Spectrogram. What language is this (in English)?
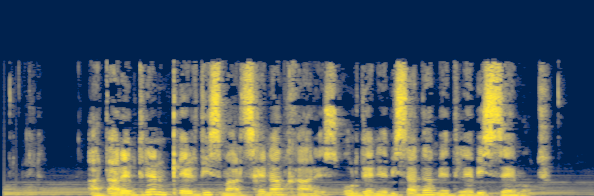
Georgian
